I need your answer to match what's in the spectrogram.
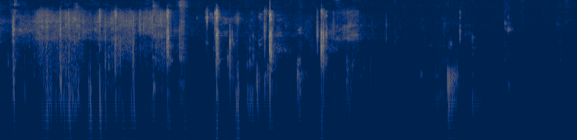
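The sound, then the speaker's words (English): Crunchy chewing, a dense run of crisp bites at first that thins into a few scattered crunches before trailing off. “Are you chewing your pills?”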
